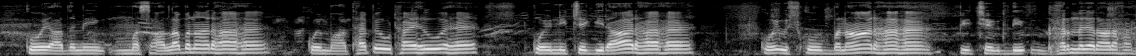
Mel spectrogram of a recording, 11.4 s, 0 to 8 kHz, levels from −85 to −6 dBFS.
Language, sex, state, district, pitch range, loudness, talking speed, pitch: Hindi, male, Bihar, Jahanabad, 165-195 Hz, -22 LUFS, 155 wpm, 180 Hz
